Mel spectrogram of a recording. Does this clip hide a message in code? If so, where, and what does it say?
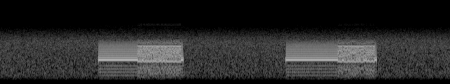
Yes: packet radio (AX.25, as in APRS), 1200 baud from 1.0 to 3.8 s, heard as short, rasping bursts, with radio hiss.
